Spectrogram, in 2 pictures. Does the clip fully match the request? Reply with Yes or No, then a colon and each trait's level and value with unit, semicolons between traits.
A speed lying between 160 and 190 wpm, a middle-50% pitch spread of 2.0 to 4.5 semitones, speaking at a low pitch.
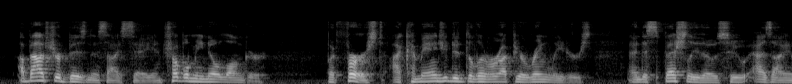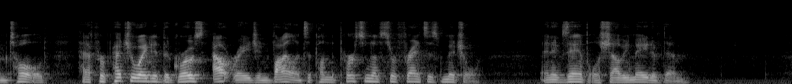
No: average, 185 wpm; average, 5.0 semitones; low, 115 Hz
